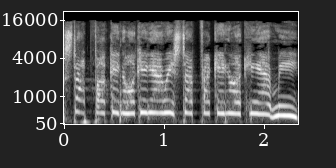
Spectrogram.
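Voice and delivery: very high, shrill screaming. Retelling a story of a woman screaming at her family, imitating her screaming. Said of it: "she's like screaming".

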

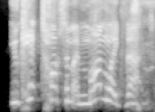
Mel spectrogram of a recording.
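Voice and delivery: very high, hard, acted-out confrontational yell. Retell how she came to the rescue against an aggressive man, imitating Megan yelling back, confrontational. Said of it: "very confrontational, yelling back at him".

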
